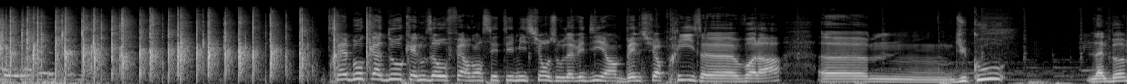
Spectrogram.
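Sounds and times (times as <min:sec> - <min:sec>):
audience clapping in unison at end of broadcast show: 0:00.0 - 0:04.0
speech: 0:03.4 - 0:10.2, 0:10.9 - 0:11.2.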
